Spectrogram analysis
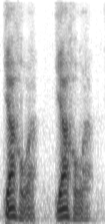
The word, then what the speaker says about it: Yahowah: and having compassion, peel infinitive, for children, al-benim, Yahowah, the proper pronunciation of the name of Eloah, God as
